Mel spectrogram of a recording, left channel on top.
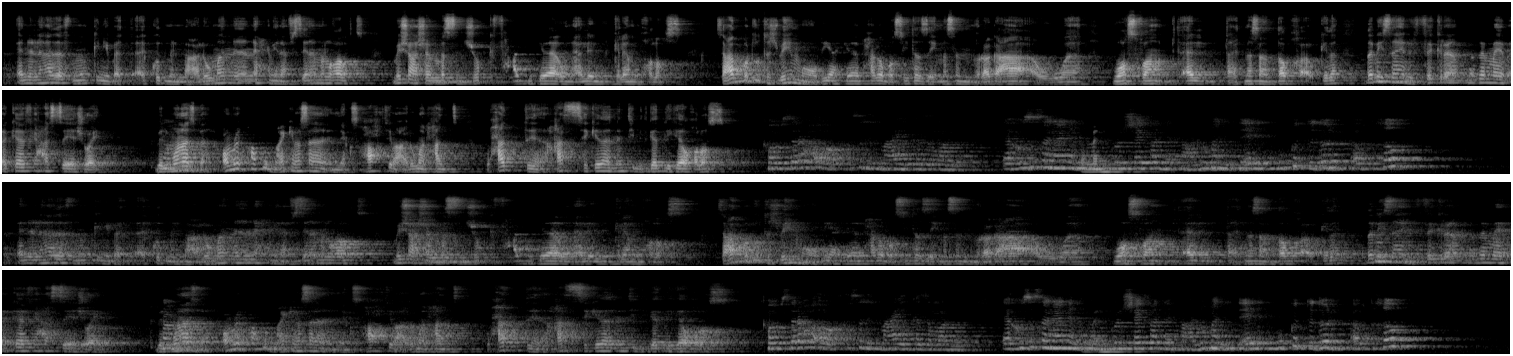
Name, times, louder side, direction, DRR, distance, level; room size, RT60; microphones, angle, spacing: voice 1, 0.1-3.5 3.9-6.8 7.2-10.8 11.1-13.4 13.6-16.1 16.6-19.6 19.9-22.3 25.9-26.2, left 7 dB, 75° left, 9 dB, 0.3 m, -30 dB
voice 2, 4.2-4.5 7.4-7.5 13.7-13.9 16.7-16.9 22.7-24.7 25.1-29.1, right 1 dB, 50° right, -1 dB, 0.8 m, -37 dB
5.5 x 2.2 x 3.9 m, 1.3 s
head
